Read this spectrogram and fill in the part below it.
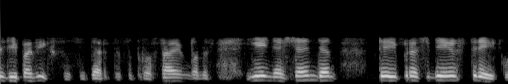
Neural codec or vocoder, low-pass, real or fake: codec, 44.1 kHz, 7.8 kbps, Pupu-Codec; 3.6 kHz; fake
